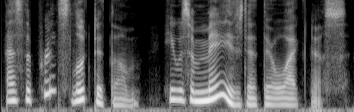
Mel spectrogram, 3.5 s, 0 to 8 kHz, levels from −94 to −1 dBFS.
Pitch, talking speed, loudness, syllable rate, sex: 195 Hz, 205 wpm, -19 LUFS, 5.5 syllables/s, female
